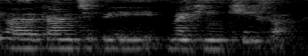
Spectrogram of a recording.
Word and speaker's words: kefir: to be making kefa this is pronounced a few different ways uh Kea CFA um there are probably other ways as well I'm not sure what they are but I just call it kefa what is kefa Kea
